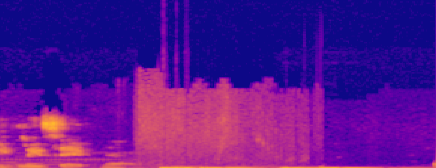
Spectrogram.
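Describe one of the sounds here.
An electric beam crackles and buzzes.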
